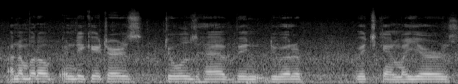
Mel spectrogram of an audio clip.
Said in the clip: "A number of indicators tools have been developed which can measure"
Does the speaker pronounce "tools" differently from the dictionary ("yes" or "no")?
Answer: no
